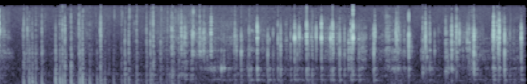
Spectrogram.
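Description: Long nails tap quickly across the top and sides of a Canon DSLR's hollow plastic body. The result is a fast, uneven patter of short, bright, clicky taps with almost no low end, and each tap dies away at once.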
